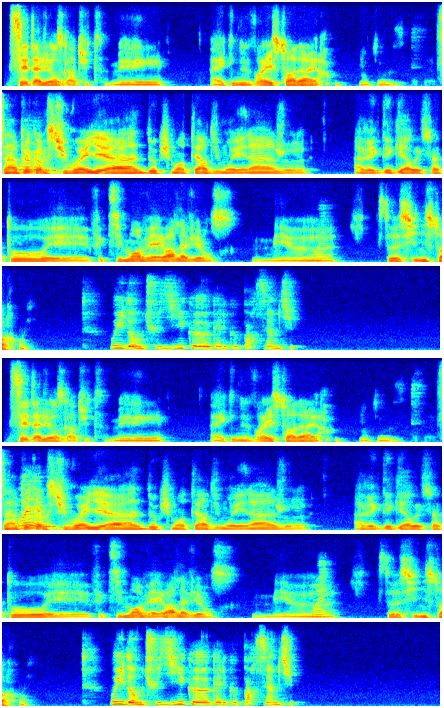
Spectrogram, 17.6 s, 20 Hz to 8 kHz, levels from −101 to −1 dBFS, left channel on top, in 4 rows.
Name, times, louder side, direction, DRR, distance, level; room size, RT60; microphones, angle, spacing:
voice 1, 0.1-1.6 2.1-3.3 3.6-4.0 4.4-7.4 7.9-12.1 12.6-13.5, left 2 dB, 25° left, 0.4 m, -21 dB
voice 2, 4.5-5.0 11.9-12.1 14.0-16.1, right 3 dB, 35° right, 0.5 m, -25 dB
8.6 x 4.9 x 3.1 m
head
